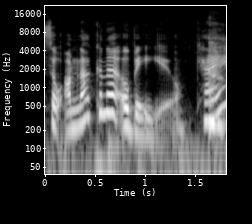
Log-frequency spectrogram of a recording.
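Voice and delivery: ordinary delivery

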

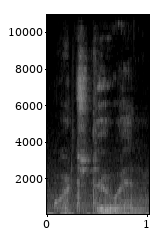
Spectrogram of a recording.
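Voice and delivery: creepy, scary-sounding voice. Asking a shadowed figure prying off a vent what they're doing: creepy-sounding voice. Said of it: "You realize you're really creepy sounding".

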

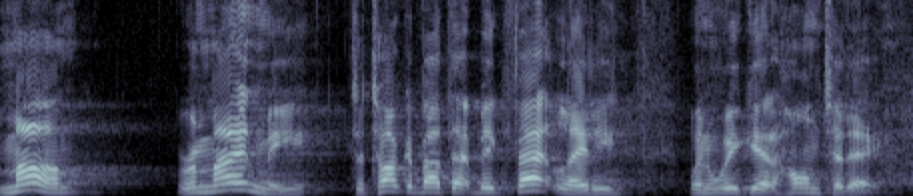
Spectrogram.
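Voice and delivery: put-on loud, high-pitched child's voice blurting out. Telling a joke about a four-year-old on a bus: loud child's voice. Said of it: "he says in that same loud voice".

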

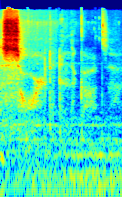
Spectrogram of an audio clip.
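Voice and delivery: hushed, barely voiced whisper under the breath. Playing a character, looking at a companion after realizing time has reset, whispering under your breath.

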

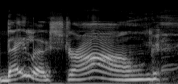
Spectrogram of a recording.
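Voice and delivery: put-on straight country woman's accent. Retelling a woman's voice heard in an EVP response, straight country accent. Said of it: "This girl sounds straight country".

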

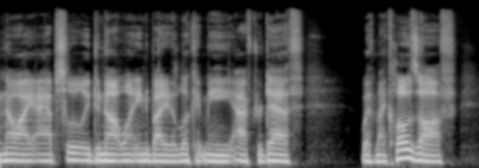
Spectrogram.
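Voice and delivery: ordinary talk

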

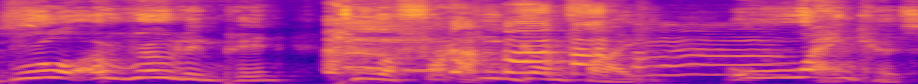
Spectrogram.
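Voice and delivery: shrill, loud, high, annoyed ranting. Joining in imitating how she sounds when annoyed in traffic, Tom Hardy in Legend impression. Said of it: "she starts sounding like Tom Hardy from Legend".

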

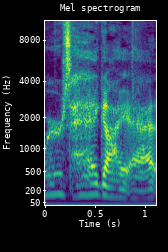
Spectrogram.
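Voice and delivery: soft, slow flustered mumble.

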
